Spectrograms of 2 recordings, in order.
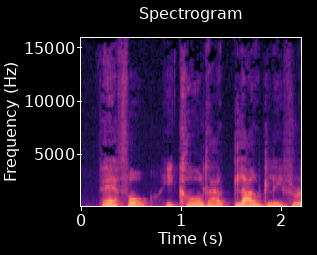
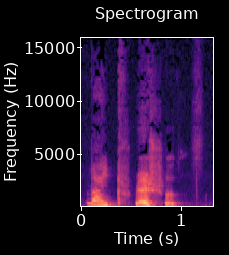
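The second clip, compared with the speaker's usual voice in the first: higher, slow coo of a fond woman; lightly voiced fussing nurse; 12 semitones higher, much slower than usual. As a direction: gently coo over the girl. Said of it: "calling her".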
